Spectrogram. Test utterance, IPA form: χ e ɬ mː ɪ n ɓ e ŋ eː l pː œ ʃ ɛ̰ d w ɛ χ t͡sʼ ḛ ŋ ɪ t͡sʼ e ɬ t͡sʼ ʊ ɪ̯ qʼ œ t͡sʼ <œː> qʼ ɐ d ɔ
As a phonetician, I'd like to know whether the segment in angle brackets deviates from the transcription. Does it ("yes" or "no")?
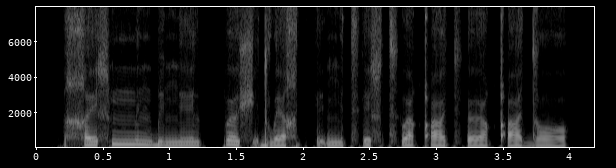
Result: no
